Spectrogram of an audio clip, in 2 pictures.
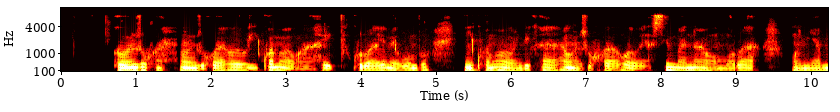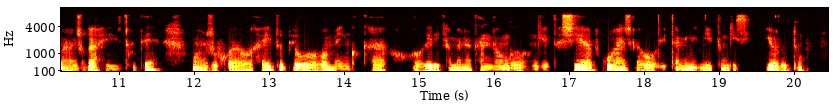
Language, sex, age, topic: Oshiwambo, male, 18-24, agriculture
